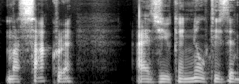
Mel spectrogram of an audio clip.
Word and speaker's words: Masacre: it would be called Massacre but he's from Mexico he's Spanish and his name is properly pronounced as masakra as you can notice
